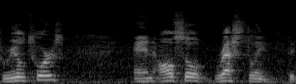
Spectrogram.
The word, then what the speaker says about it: Realtors: from time to time real led tours there's no a in the middle it's real tours and also wrestling the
